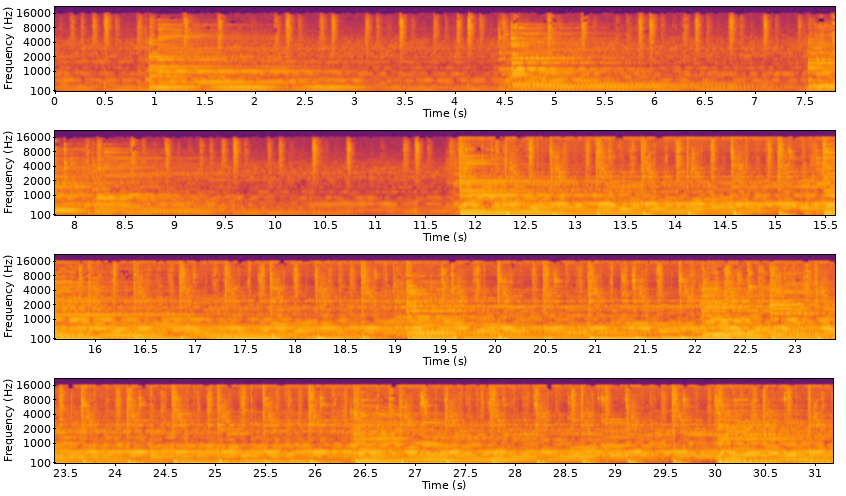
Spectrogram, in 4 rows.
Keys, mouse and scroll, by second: 1.0 click, 4.6-5.0 scroll up 3, 5.0 middle click, 7.2-7.9 scroll down 4, 7.9 middle click, 8.3-8.7 scroll up 2, 8.7 middle click, 9.8 scroll down 1, 10.2 middle click, 10.7 shift+middle click, 11.2 middle click, 11.7 shift+middle click, 12.2 shift+middle click, 12.8-13.2 scroll down 3, 13.2 middle click, 13.6 shift+middle click, 14.6 middle click, 16.0 shift+middle click, 17.3 scroll down 4, 17.7 shift+middle click, 18.8 middle click, 19.3-19.6 scroll down 1, 19.7 shift+middle click, 20.3-21.2 scroll up 2, 20.7 middle click, 21.7 right click, 23.4 l, 24.6 l, 28.2 shift+l, 28.4 shift+d, 29.8 s.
